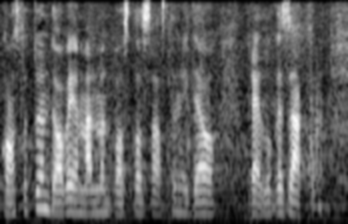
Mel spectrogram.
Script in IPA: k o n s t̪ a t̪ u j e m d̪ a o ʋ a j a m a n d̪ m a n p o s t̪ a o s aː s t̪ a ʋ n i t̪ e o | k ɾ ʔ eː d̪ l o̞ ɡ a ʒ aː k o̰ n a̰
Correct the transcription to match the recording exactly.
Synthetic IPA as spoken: k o n s t̪ a t̪ u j e m d̪ a o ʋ a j a m a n d̪ m a n p o s t̪ a o s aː s t̪ a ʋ n i d̪ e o | p ɾ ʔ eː d̪ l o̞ ɡ a z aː k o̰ n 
